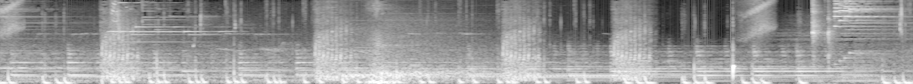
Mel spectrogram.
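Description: A horse whinnies loudly several times over steady clip-clopping hooves at a gallop, with a busy game-like backdrop throughout, in a Roblox horse racing game.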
